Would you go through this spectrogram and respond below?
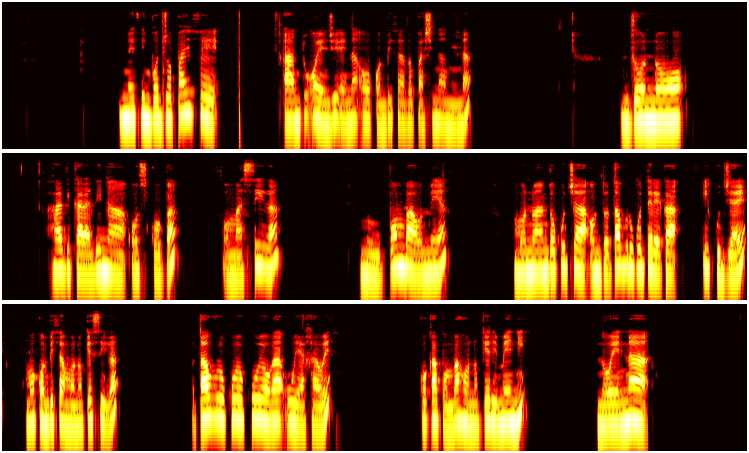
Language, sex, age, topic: Oshiwambo, female, 18-24, finance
